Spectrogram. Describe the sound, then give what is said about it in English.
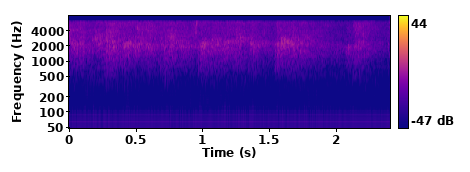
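A church audience claps their hands during a sermon, producing a quiet, dense patter of many palms that stays steady and unbroken from start to finish. “Clap your two hands if you like that one.”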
